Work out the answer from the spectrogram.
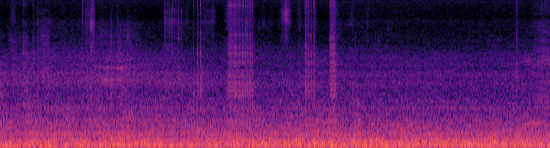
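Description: Steady low rumble of a regional train running along the track, heard from inside the carriage, with a few faint clicks and a brief hiss a little over two seconds in.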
